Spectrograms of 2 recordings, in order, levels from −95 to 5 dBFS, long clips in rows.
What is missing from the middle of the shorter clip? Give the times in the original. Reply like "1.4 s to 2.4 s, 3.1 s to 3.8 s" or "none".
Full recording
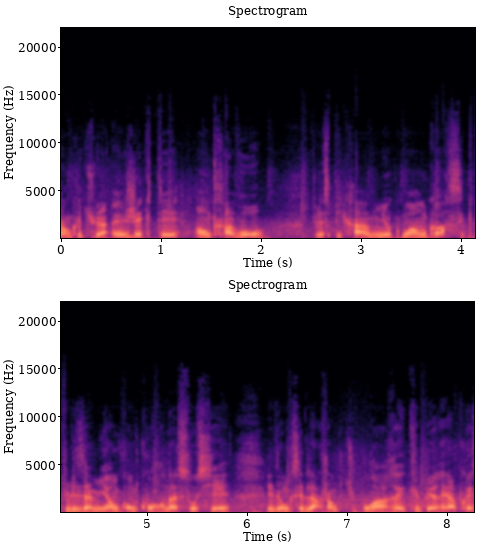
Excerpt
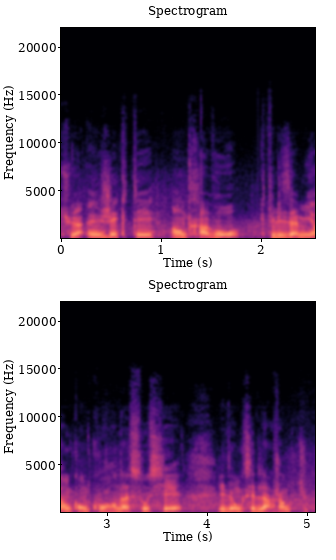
2.2 s to 4.0 s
